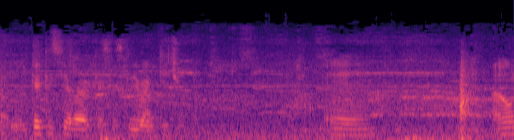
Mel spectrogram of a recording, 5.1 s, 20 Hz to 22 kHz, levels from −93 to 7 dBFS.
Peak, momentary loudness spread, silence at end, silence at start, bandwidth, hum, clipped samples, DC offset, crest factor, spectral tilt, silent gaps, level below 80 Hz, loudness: -8 dBFS; 11 LU; 0 s; 0 s; 14.5 kHz; none; under 0.1%; under 0.1%; 24 dB; -3.5 dB/octave; none; -44 dBFS; -33 LUFS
